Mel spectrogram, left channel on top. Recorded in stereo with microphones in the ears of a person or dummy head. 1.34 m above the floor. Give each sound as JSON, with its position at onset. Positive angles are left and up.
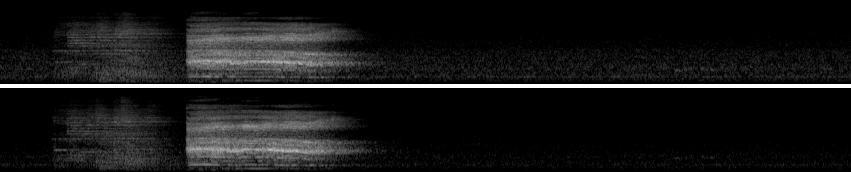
{"t": 0.5, "sound": "dishes clattering", "side_deg": -50, "distance_m": 2.0}
{"t": 1.9, "sound": "a scream", "side_deg": -25, "distance_m": 0.8}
